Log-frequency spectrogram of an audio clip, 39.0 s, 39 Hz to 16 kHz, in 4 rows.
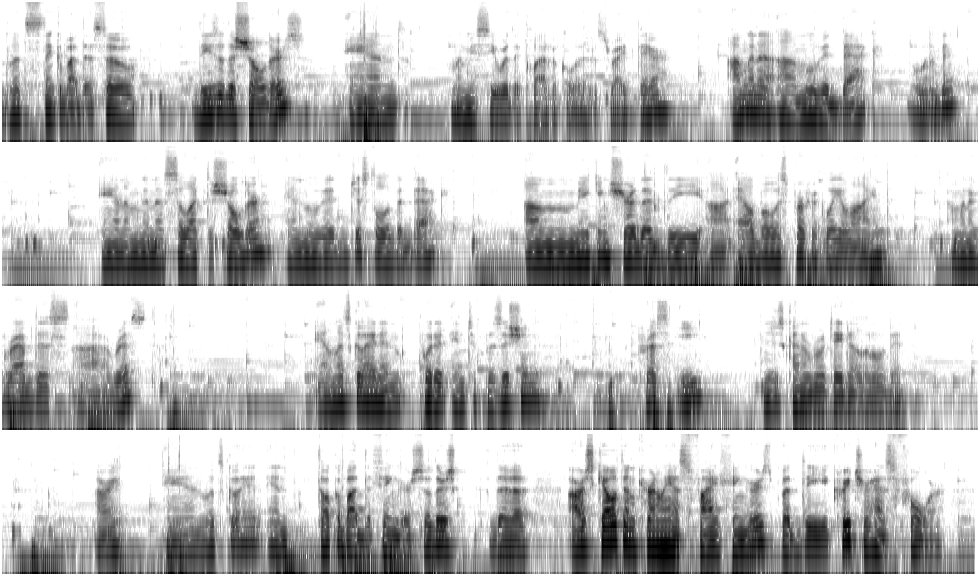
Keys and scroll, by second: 3.5 space, 25.9 e, 30.8 alt+space, 31.4 space.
